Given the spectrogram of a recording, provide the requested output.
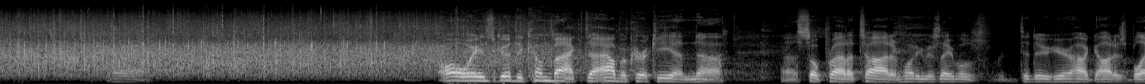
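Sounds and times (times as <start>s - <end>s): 
audience applause welcoming a speaker: 0.0s - 6.9s
speech: 4.4s - 11.4s.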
